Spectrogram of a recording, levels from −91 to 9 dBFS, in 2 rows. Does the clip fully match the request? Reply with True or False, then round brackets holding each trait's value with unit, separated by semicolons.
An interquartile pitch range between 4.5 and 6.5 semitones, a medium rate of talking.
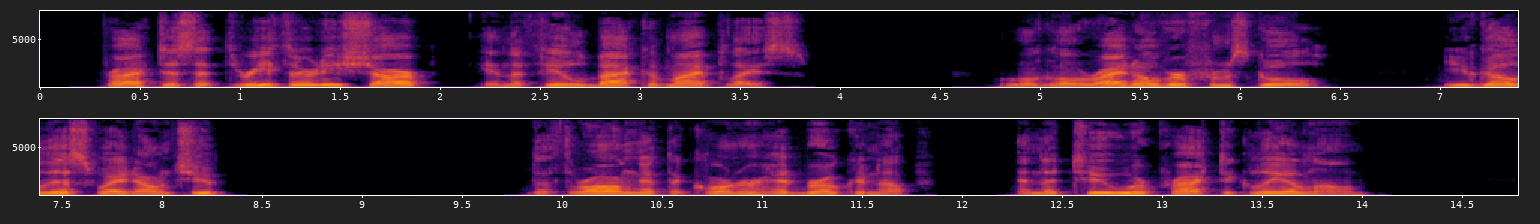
True (5.1 semitones; 155 wpm)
